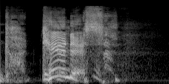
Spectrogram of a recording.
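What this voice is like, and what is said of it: Yelling. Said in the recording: “Oh, sorry. Not yelling.”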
